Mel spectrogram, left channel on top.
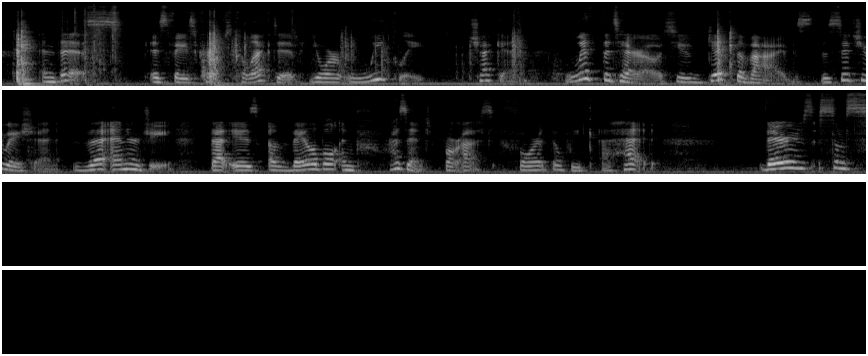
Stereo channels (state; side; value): silent; right; digital silence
